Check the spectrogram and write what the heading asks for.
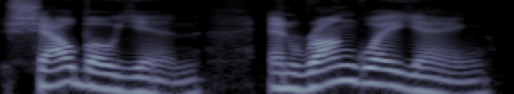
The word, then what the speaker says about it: Xiaobo Yin: Led by professors Xiaobo Yin, pronounced Xiaobo Yin, and Rongwei Yang, pronounced Rongwei Yang, working alongside Gang Tan at the University of Wyoming.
